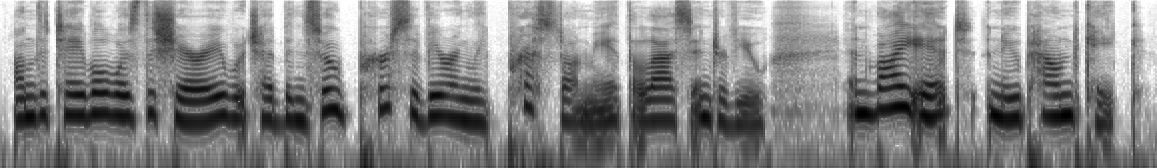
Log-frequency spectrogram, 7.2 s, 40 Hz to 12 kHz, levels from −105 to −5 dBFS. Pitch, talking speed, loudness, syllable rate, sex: 225 Hz, 205 wpm, -16 LUFS, 5.3 syllables/s, female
